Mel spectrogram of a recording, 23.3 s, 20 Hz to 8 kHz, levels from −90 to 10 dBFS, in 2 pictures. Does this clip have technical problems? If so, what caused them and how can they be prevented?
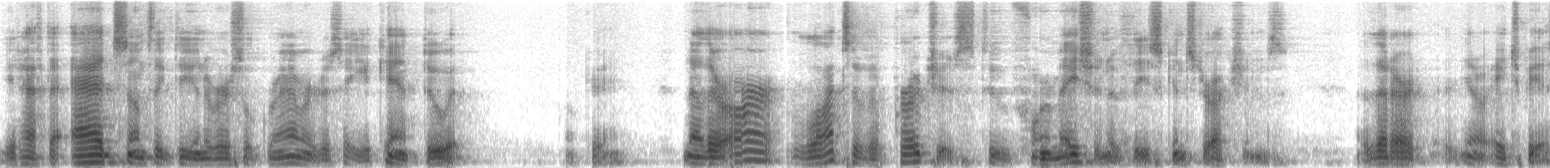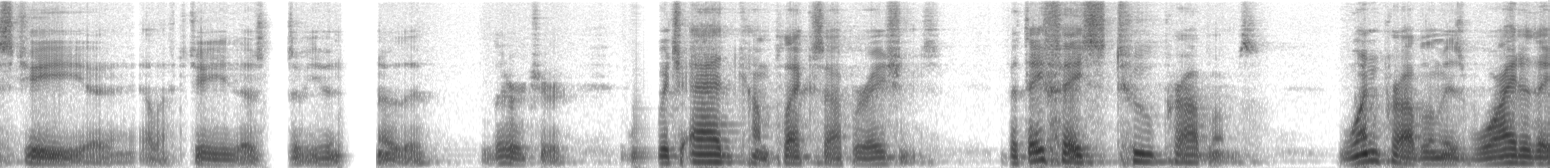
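Yes. From 5.50 to 7.84 s there is repeated packet loss, heard as choppy, robotic sound: 15 short holes, the longest 35 ms, are each bridged by stretching the previous sound, yet about 220 ms of audio is actually gone. Unlike a stutter, pieces are missing here, so the sound skips forward rather than merely dragging. Preventing it means cutting loss on the network path, for example with a wired connection, plus forward error correction or redundancy in the call settings.

Between 12.56 and 13.08 s come repeated stalls, a stutter made of three brief hangs (the longest 45 ms, about 95 ms in all) where the last sound is held while the jitter buffer waits for late packets. Nothing is lost, which separates it from the robotic stretch above: the audio hesitates and then carries on intact. A steadier connection, or a jitter buffer that keeps a slightly larger reserve, prevents this.

From 13.24 to 15.04 s a jitter buffer slow-down plays the audio at about 98% speed, adding roughly 45 ms by repeating single pitch periods to rebuild the buffer's reserve. 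The pitch stays the same, so unlike a tape-speed error it sounds only slightly drawn out, with no drop in tone. Keeping packet delivery even, so the buffer never runs low, avoids the need for this stretching.

Three call audio freezes follow. At 13.59 to 13.82 s the last sound is held and fades for about 0.2 s, including roughly 130 ms of silence. At 14.18 to 14.48 s a similar hold lasts about 0.29 s, 200 ms of it silent. At 16.39 to 16.59 s there is a hold of about 0.18 s that fades without reaching silence. Each time, playback resumes exactly where it stopped, so a pause is inserted but nothing is skipped, which distinguishes these freezes from packet loss. The likely cause is packets held up in transit until the buffer emptied. A more stable network route and adequate buffer depth prevent this.

From 18.49 to 21.30 s a jitter buffer speed-up plays the audio at about 106% speed, cutting out pitch-period slices totalling around 150 ms to drain excess delay held in the buffer. 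The pitch stays unchanged, so the sound seems hurried rather than higher in tone. Avoiding bursts of delayed packets, which are what push the buffer over its target, prevents it.

Throughout the clip the call codec passes nothing above 8 kHz, which fits G.722 wideband coding.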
